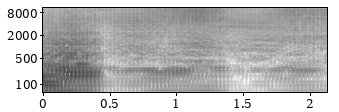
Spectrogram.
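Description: u-he Hive 2 software synth playing an evolving wavetable bass patch in its Clean engine mode. A loud low note drops away about half a second in, leaving a quieter, hissy, noisy texture.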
